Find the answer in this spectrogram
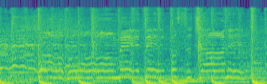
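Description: Pop song in a Bollywood style: a vocal melody over a steady drum beat and bass.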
